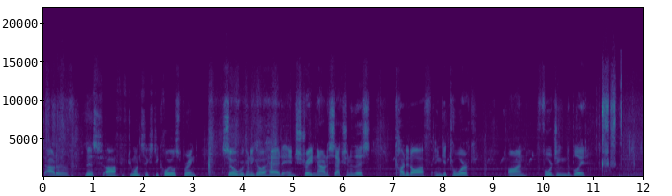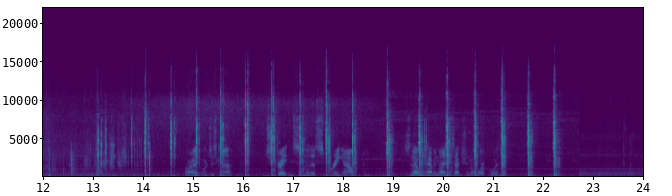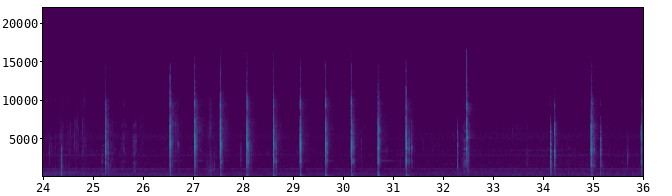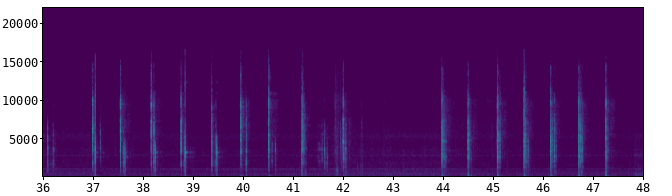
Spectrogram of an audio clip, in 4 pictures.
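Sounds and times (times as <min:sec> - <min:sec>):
steady hum: 0:00.0 - 0:48.0
hammer striking metal on anvil: 0:27.0 - 0:31.4.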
